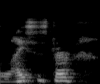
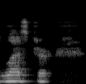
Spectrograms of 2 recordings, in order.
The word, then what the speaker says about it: Leicester: London tourists make is not knowing how to pronounce l-e-i-c-e-s-cr you're saying license that's what my mother's been to England she couldn't pronounce that they had to tell her it was Lester why isn't it l-e-s-t-e-r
